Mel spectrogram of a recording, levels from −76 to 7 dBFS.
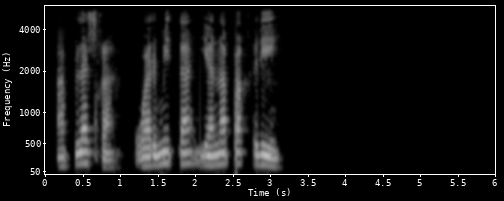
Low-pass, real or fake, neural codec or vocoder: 5.4 kHz; real; none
